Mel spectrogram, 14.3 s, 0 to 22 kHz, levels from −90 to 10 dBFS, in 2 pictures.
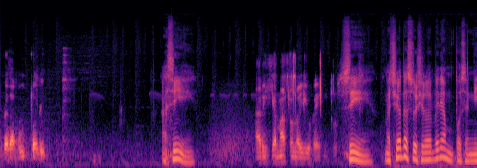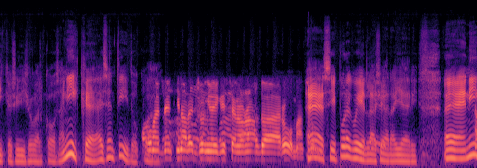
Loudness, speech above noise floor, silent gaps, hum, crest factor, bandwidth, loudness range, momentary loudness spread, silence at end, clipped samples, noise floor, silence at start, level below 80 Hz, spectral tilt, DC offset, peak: -21 LUFS; 35 dB; none; none; 22 dB; 15 kHz; 9 LU; 12 LU; 0 s; under 0.1%; -57 dBFS; 0 s; -56 dBFS; -5.5 dB/octave; under 0.1%; 0 dBFS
